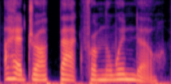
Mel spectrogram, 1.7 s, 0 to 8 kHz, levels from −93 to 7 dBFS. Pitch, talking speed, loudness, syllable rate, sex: 170 Hz, 245 wpm, -17 LUFS, 5.9 syllables/s, female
